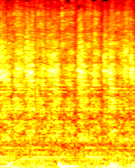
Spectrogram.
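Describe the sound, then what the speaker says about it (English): A whisk stirring melted chocolate in a pan, giving a steady close scraping and rubbing sound without pause and no talking. "Now I'm going to mix it with a whisk"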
